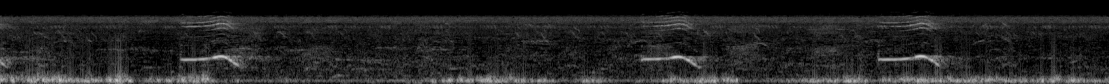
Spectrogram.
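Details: Cuckoo calling in Burdwan: three clear whistled notes, each a short rising then sharply dropping phrase, spaced a few seconds apart, over constant low rumbling background noise and a steady high hiss.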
